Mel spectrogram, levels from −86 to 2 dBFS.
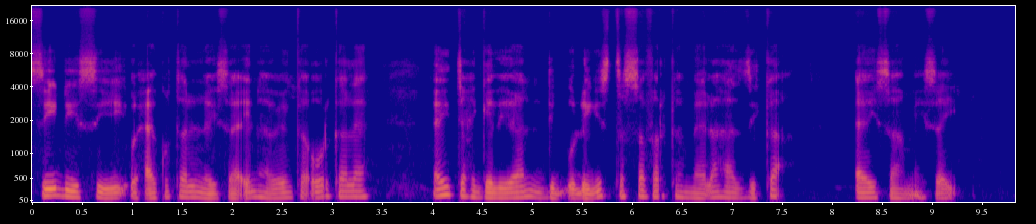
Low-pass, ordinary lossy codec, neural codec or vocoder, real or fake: none; none; codec, 44.1 kHz, 7.8 kbps, DAC; fake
